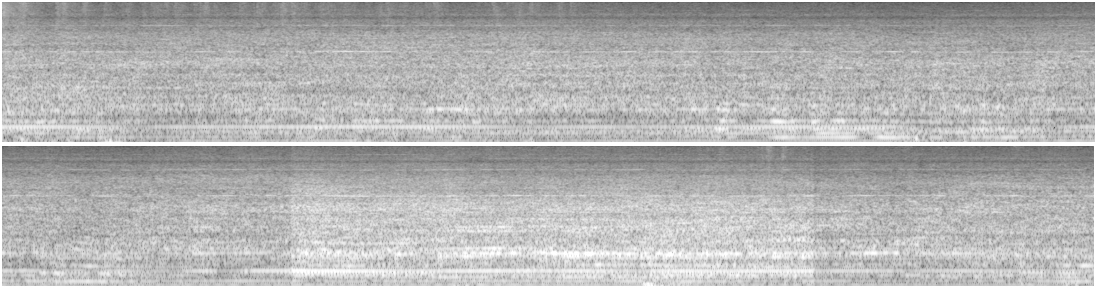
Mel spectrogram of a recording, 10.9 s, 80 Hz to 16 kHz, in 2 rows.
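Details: Bissell PowerForce Helix 1240 upright vacuum (newer upgraded version) running: steady motor whine with a faint rough, rumbly undertone from the brush roll; brush roll bearings going out, not the motor, so the brush roll needs replacing soon.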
